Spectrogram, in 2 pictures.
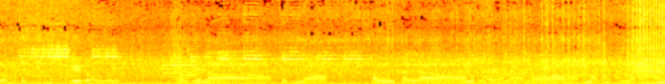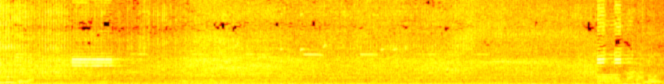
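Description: Traffic rumbles steadily outdoors.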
